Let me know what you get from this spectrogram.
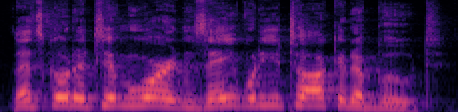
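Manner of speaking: put-on Canadian accent with a teasing "eh". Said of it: "I loved hearing your Canadian accent".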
